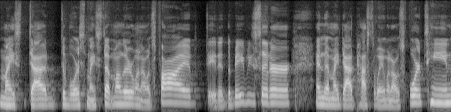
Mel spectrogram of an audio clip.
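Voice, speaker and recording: In a normal speaking voice, a woman talks at a fairly quick pace with an American accent, her pitch fairly low with ordinary variation, on a very clean recording with a silent background. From South Florida (Broward County). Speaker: recovering addict sharing her story. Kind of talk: testimony.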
